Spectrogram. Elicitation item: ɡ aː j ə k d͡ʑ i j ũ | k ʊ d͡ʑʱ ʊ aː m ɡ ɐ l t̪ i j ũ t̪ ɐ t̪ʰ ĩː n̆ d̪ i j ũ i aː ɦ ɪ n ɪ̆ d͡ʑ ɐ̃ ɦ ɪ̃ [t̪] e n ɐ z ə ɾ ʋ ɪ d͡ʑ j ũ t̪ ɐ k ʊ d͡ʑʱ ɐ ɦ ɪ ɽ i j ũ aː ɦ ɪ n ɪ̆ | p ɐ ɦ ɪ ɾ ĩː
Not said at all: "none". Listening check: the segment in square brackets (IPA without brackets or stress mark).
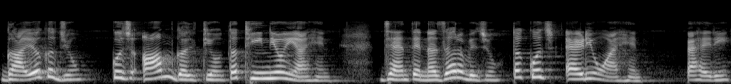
t̪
